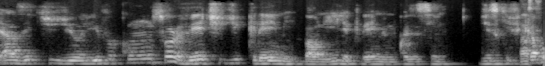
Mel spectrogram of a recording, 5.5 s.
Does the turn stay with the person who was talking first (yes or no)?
no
